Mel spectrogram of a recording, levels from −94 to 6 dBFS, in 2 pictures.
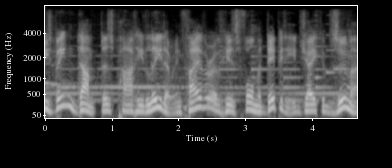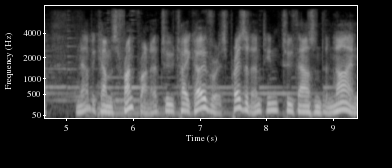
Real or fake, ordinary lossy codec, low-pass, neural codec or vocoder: real; AAC, 32 kbps; 7.2 kHz; none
